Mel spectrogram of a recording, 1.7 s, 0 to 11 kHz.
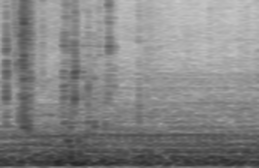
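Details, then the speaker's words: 2006 Nissan Altima after misfire fix, driving: steady, even engine rumble with no jolting, stumble or missing beat and more power than before; check engine light no longer flashing, running smoothly on all cylinders. "Oh much better no more jolting oh wow it's got a lot more power than before that's for sure"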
